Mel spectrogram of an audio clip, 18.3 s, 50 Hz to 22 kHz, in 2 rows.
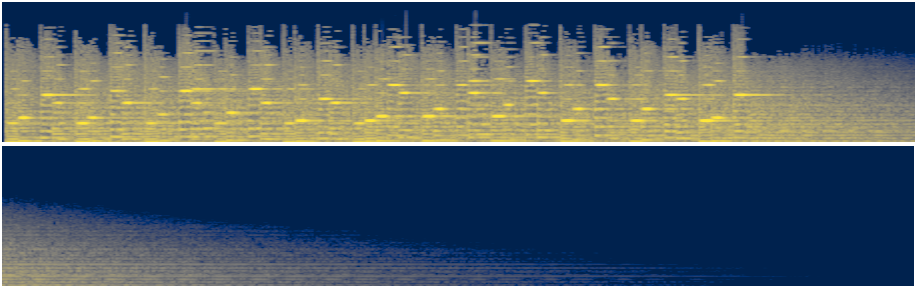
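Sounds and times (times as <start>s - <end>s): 
funny flute music: 0.0s - 7.9s.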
